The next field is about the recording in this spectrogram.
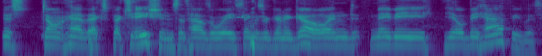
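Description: This man has an ordinary speaking voice, fairly high in pitch, with fairly even intonation. He keeps a moderate pace with hardly any pauses. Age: 30s. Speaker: podcast host. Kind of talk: casual interview. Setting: video call.

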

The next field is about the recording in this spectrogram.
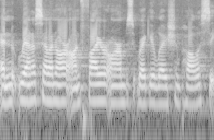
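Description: The woman's pitch is fairly low. She talks at a moderate pace. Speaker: event moderator. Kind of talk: formal event introduction. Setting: live event with audience. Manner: formal. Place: hall. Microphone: podium.

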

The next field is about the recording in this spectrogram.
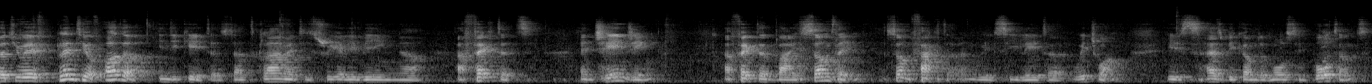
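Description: Lively in his intonation, a man talks at a moderate pace amid light background noise and audible room echo. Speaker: invited lecturer. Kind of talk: lecture. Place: hall.

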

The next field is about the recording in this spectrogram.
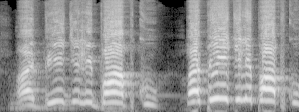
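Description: This man performs a put-on character voice. His pitch sits extremely high, and his tempo stays moderate. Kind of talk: theatrical, comic. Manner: mock crying, wailing, lamenting.

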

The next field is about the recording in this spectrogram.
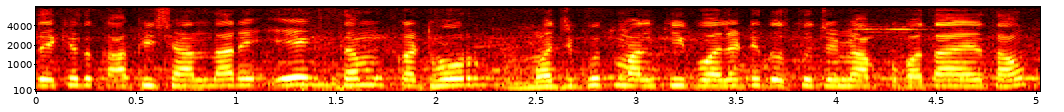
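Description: Noticeable background noise, dry sound with no echo, and a man talking at a moderate pace. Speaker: market price vlogger. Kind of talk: market report commentary. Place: market. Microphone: phone near.

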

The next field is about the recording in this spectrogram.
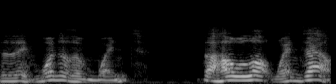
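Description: A man is heard against a quiet background. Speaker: speaker. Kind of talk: devotional talk with personal story. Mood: warm, fond storytelling. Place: home room. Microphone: phone near.

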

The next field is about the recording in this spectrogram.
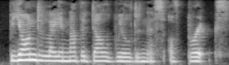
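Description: A woman's somewhat breathy, dark and mellow voice at medium pitch, flat and monotone, on a very clean recording with a silent background. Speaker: voice actor. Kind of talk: audiobook narration.

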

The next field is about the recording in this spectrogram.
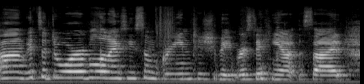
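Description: A woman speaks. Her voice is raised and projected. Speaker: beauty YouTuber. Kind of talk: product unboxing review. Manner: casual, filler-heavy. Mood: cheerful, enthusiastic. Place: home room. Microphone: phone near.

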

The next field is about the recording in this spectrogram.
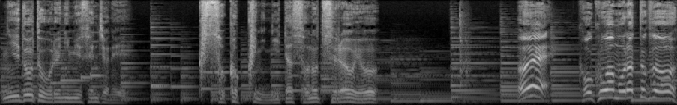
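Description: A man uses a put-on character voice at a fairly slow pace. Clear music plays in the background. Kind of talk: video game voice lines. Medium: video game. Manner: rough, blunt.

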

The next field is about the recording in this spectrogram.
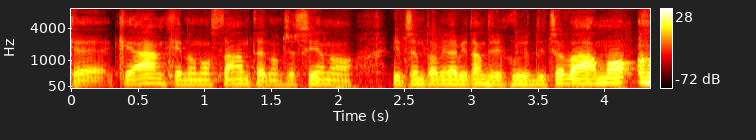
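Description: This man has an unremarkable speaking voice, fairly low in pitch, with ordinary pitch variation and a moderate pace. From Trieste, Italy. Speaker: district council member. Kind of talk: TV interview discussion. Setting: studio. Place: studio. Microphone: lapel.

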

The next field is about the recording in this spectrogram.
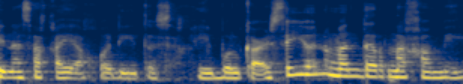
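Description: Over noticeable background noise, a woman talks at medium pitch. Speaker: travel vlogger. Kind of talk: travel vlog narration.

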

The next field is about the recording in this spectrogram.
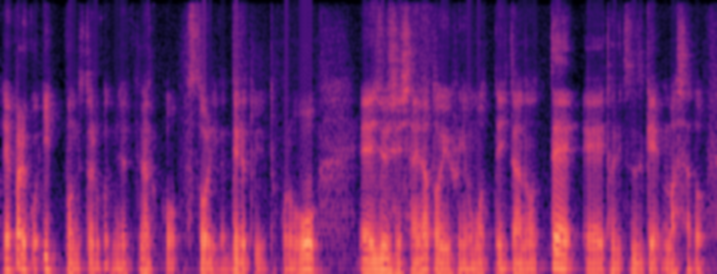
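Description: Very fast and very deep, this man's voice has a dark, mellow tone, vocal fry and very wide pitch swings. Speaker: photography vlogger. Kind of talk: casual monologue vlog. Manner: talkative, many fillers.

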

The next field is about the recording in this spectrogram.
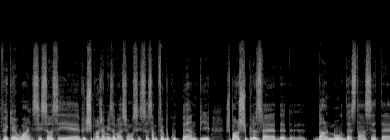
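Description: Against a quiet background, a man with a fairly high pitch and a dark, mellow tone talks at a moderate pace with ordinary pitch variation. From Quebec. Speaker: rock singer; podcast guest. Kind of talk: casual chat. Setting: studio. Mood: relaxed, reflective. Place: studio. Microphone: handheld.

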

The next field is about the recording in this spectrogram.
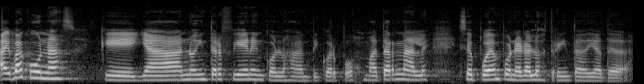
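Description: A woman's voice comes through at a moderate pace. Its pitch rises and falls in an ordinary way. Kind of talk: interview answer. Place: office. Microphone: handheld.

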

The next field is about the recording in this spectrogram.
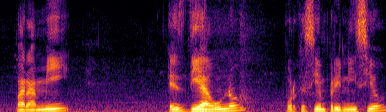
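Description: This man talks at a fairly slow pace, with long, frequent pauses. His voice sits at a medium pitch with ordinary pitch variation, and the sound is dry with no echo. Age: 40s. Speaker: financial advisor and entrepreneur; podcast guest. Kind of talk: interview conversation. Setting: hotel recording location. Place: open country. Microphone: studio mic.

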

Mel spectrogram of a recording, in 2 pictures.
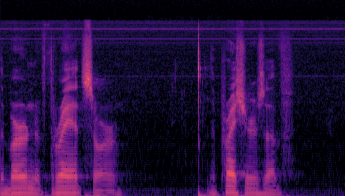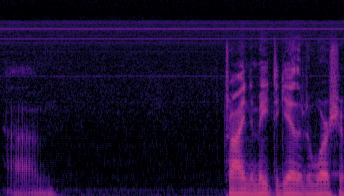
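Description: Fairly low and dark, mellow in tone, a man's voice keeps a fairly even intonation. He talks at a fairly slow pace with long, frequent pauses. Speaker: class teacher at a church. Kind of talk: casual class talk then spoken prayer. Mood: light chat, then solemn prayer. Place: church.

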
